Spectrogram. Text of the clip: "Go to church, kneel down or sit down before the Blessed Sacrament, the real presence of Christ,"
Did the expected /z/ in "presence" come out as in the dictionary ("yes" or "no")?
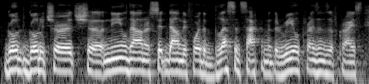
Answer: yes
